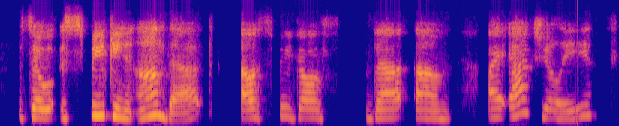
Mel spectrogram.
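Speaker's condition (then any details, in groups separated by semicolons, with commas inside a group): Cerebellar ataxia; caused by brain bleed, unsteady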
